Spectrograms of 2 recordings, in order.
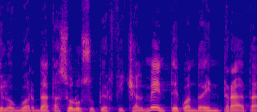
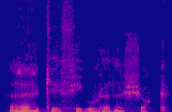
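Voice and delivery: softer, tearful-sounding embarrassment; ashamed, hushed; 6 dB quieter than usual. A narrator's reading. Mary mortified after crying in front of everyone, hushed. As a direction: swallow the shame.

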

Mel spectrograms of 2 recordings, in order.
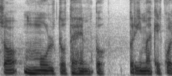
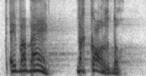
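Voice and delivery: high-pitched grudging agreement; exasperated concession; 10 semitones higher than usual. A narrator's reading. Lunqual concedes to the computer, exasperated. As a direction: give in with the pitch thrown up.

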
